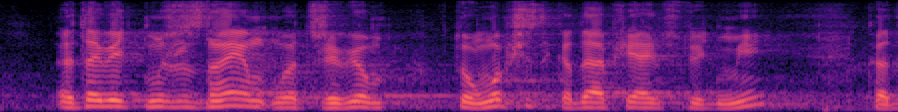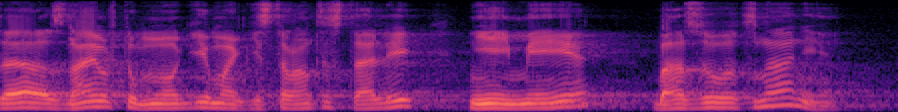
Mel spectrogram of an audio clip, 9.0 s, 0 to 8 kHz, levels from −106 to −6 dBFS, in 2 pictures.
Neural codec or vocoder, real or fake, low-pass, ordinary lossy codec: none; real; none; none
